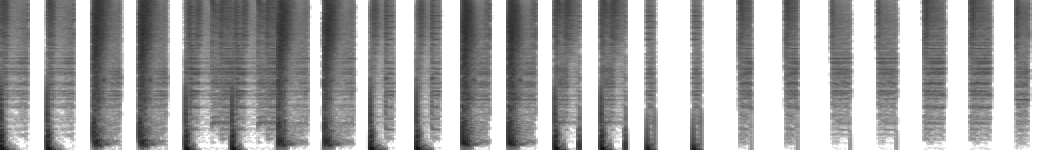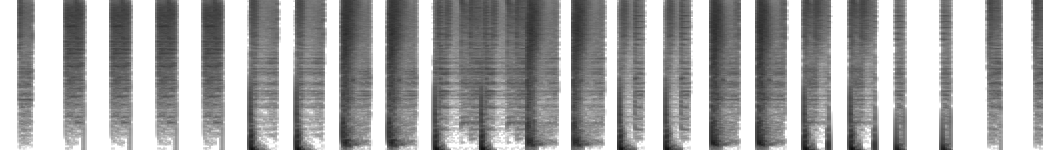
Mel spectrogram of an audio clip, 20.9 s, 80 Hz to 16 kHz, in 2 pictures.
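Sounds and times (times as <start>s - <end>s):
dive break slices: 0.0s - 6.2s, 13.0s - 19.1s.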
